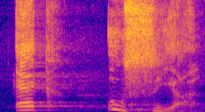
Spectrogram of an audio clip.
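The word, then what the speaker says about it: ἐξουσία: The Greek word here is pronounced ekousia.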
